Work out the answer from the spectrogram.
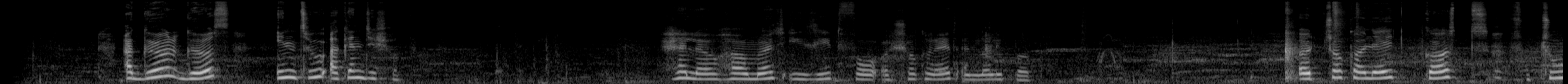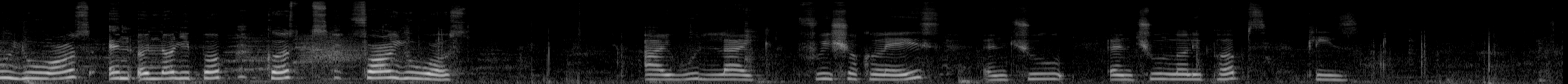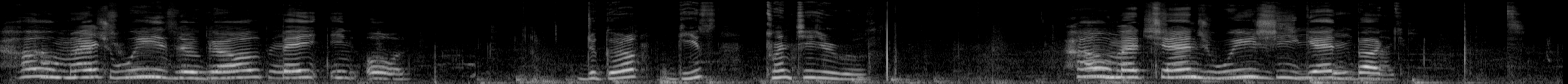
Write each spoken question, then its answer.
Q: How much will the girl pay in all?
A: The girl will pay 14 euros.

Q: How much change will she get back?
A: She will get back 6 euros.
